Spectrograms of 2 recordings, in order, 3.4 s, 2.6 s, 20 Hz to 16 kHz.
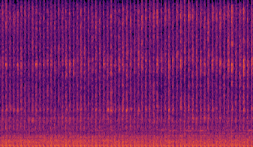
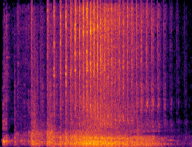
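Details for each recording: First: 2008 WeedEater 22-inch mower, Briggs & Stratton 500 series 158cc (model 10T50), flooded under six feet of hurricane water, now runs with an even, steady beat of about four per second and no stumbling; still smoking from oil that poured from the muffler. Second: 2008 WeedEater 22" mower, 158cc 500-series engine, flooded in a hurricane, oil had poured from muffler: pull-start catches, rattles up about two seconds with uneven firing, blows lots of smoke, then stalls.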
